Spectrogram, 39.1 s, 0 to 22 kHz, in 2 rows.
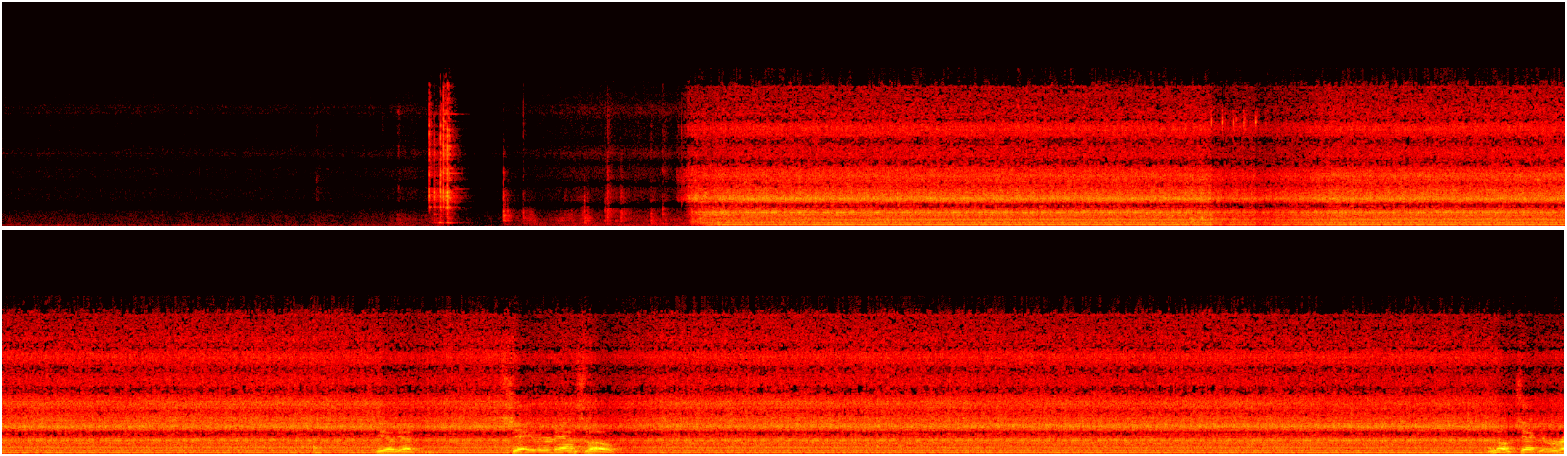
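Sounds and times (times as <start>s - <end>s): milling machine spindle humming: 8.5s - 39.0s.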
